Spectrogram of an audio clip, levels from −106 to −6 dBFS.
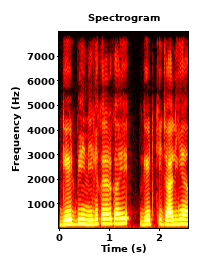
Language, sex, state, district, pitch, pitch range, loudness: Hindi, male, Madhya Pradesh, Bhopal, 185 Hz, 175-195 Hz, -17 LUFS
